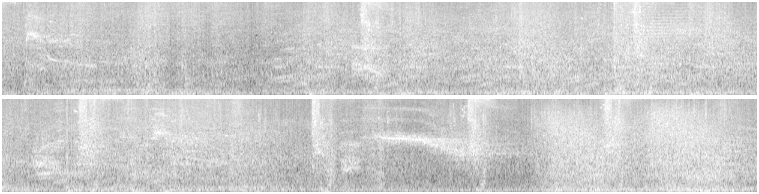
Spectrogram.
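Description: Energy weapons whoosh and zap.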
